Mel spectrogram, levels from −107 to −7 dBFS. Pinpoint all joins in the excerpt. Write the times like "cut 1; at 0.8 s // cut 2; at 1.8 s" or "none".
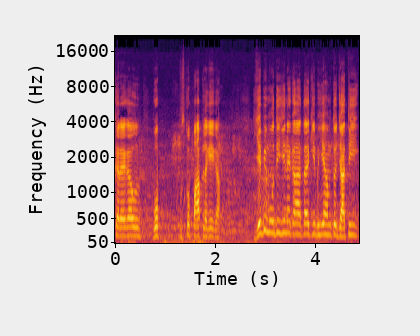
none

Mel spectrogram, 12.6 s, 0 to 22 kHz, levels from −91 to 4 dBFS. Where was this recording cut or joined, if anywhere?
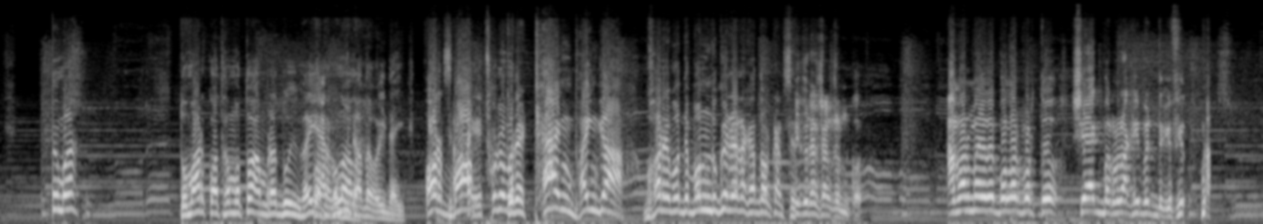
cut 1; at 5.1 s

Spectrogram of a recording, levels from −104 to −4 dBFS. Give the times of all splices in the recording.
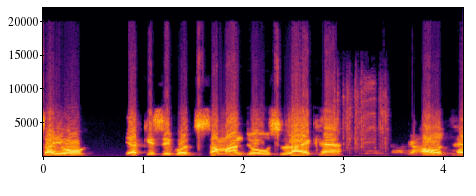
cut 1; at 3.1 s

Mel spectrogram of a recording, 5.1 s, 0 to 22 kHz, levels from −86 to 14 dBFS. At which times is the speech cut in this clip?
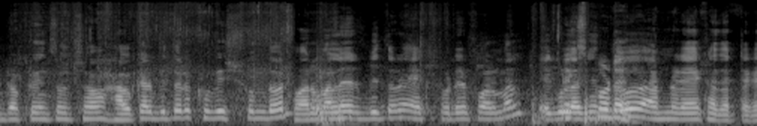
cut 1; at 1.9 s // cut 2; at 3.5 s

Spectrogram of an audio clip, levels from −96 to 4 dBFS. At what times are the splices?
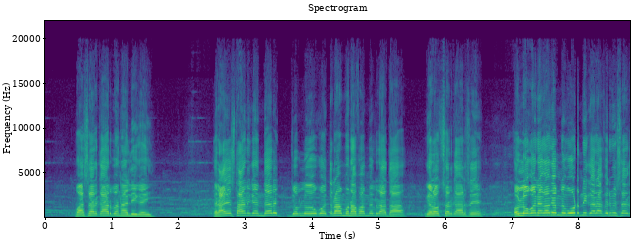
none

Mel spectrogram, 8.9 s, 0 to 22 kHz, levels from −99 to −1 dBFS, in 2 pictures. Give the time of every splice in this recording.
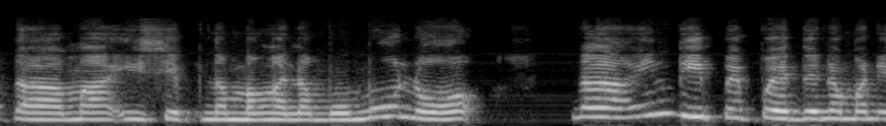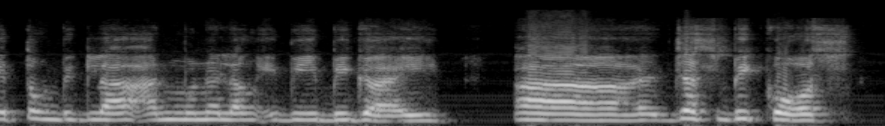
none

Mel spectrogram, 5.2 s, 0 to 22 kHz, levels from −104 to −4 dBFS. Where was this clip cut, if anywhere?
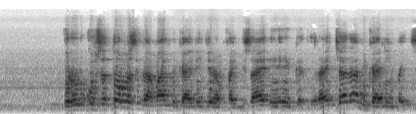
none

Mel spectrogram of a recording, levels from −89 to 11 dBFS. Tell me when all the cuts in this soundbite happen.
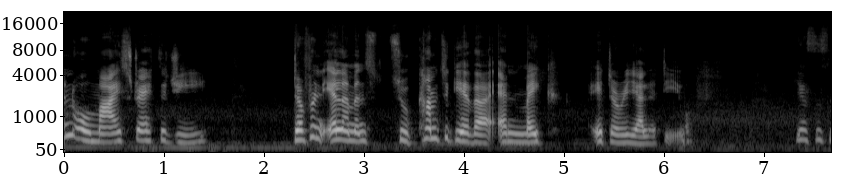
cut 1; at 6.0 s

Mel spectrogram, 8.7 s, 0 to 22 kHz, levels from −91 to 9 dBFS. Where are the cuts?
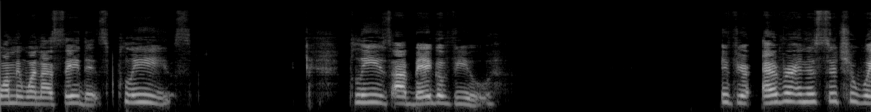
none

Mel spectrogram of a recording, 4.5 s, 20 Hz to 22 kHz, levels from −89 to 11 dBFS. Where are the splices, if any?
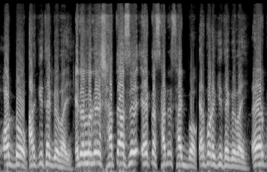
cut 1; at 3.1 s

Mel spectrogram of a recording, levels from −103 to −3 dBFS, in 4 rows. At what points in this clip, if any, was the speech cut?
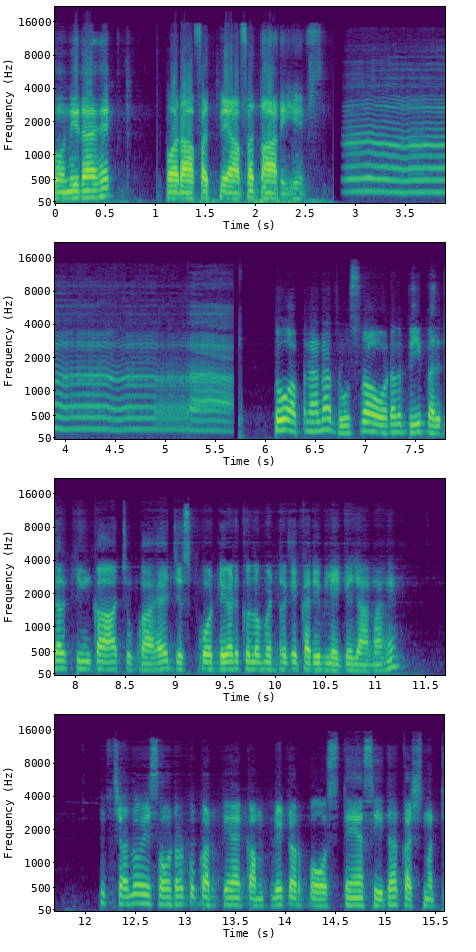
none

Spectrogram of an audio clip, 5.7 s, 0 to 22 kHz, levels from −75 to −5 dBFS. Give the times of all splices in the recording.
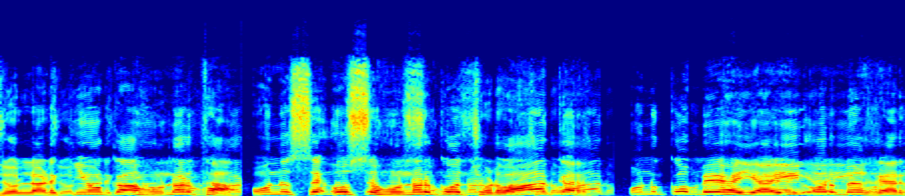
none

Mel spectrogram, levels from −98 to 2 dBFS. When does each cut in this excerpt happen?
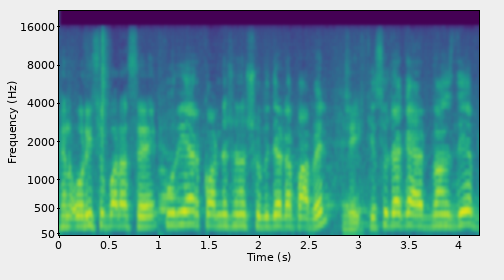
cut 1; at 1.0 s

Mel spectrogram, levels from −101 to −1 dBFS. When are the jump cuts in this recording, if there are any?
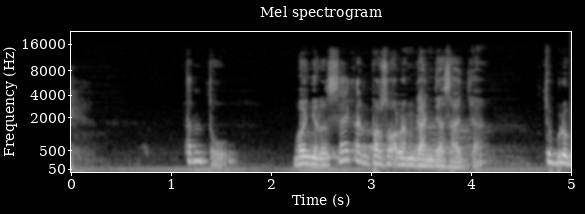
none

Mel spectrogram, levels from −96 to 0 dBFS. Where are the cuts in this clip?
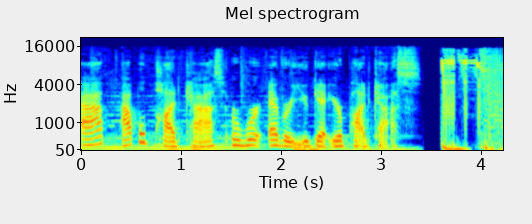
cut 1; at 3.3 s

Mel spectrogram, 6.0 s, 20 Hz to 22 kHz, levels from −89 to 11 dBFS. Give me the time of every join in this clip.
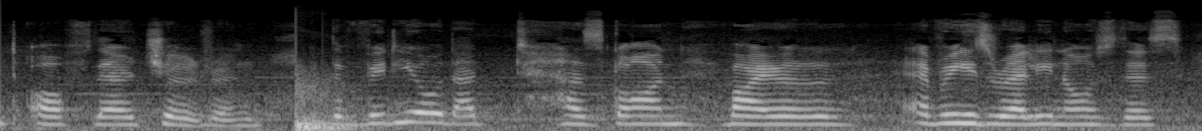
cut 1; at 1.6 s

